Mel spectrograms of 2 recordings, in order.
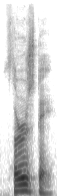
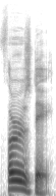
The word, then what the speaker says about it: Thursday: the next one thursday thursday okay there's a th your tongue has to come out thursday thursday thursday all right next one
